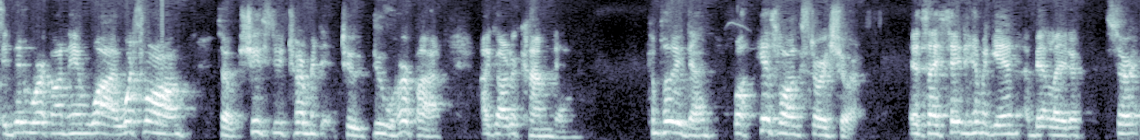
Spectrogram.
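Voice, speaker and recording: A man guest in an interview, telling earnest, emphatic stories and acting out the people in them. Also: high-pitched. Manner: earnest, emphatic storyteller quoting others. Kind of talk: storytelling in an interview. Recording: roomy, dull lo-fi sound.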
